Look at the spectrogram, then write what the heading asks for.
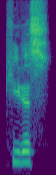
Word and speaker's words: Kiedis: Anthony all right so we go with Anthony kaidis final A to Z kedis that's what daf is saying okay at fair I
